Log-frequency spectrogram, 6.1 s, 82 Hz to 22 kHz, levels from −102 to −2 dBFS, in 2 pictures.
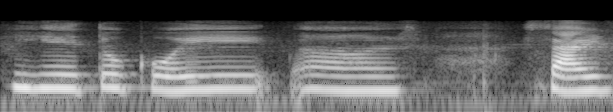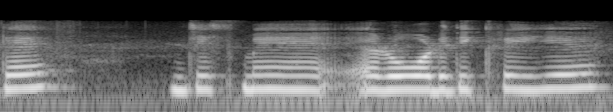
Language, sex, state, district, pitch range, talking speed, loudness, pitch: Hindi, female, Punjab, Pathankot, 250-270 Hz, 125 wpm, -20 LUFS, 255 Hz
